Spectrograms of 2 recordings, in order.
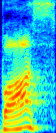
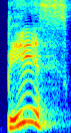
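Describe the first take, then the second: First: It has an open 'a' vowel, like bus. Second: It has an 'ay' vowel, like base. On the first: A common Bengali mispronunciation. The speaker calls it wrong. "কেউ বাস বলে" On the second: The proper pronunciation few Bengalis use. The speaker calls it right. "কেউই বেস কথাটা উচ্চারণ করতে পারে না"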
